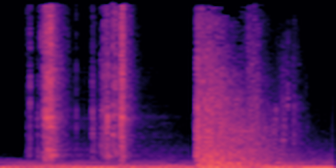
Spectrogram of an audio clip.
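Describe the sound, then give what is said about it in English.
Gunshots are fired at a lobster droid as an audio drama effect: a few sharp, loud cracks over a steady droning hum, with the last blast ringing out longer. “Why are we heading into enemy territory? Tess asked as she unloaded two rounds into a lobster droid before its shiny claw could clamp around her right ankle.”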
